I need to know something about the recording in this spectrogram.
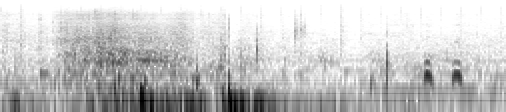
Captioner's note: sound of falling; laughs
